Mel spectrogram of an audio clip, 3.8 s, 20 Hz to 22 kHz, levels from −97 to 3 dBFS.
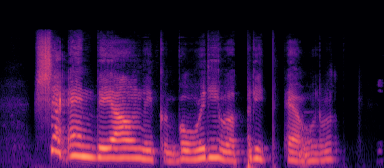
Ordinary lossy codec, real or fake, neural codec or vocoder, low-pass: none; fake; codec, 24 kHz, 0.9 kbps, WavTokenizer, medium music audio release; none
